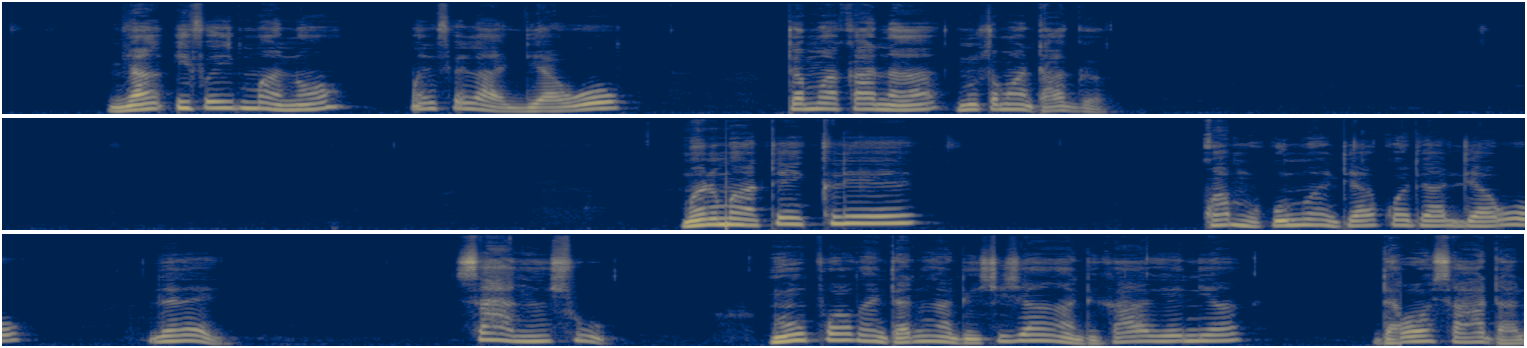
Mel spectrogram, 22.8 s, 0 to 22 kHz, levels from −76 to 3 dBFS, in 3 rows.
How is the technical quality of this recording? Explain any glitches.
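The speech has four small skips, at 4.95, 11.24, 20.20 and 22.23 s, each a jump ahead. The likely cause is a dropped buffer (overrun): samples got overwritten before being read, losing about 20 ms each time, and nearer 70 ms at the last one.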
